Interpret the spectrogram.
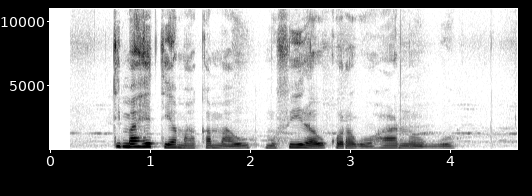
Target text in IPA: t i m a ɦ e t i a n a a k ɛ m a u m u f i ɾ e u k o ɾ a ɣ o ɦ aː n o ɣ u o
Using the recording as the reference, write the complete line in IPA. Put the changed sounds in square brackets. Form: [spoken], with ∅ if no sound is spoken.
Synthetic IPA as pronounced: t i m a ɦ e t i a [m] a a k [a] m a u m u f i ɾ [a] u k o ɾ a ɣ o ɦ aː n o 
